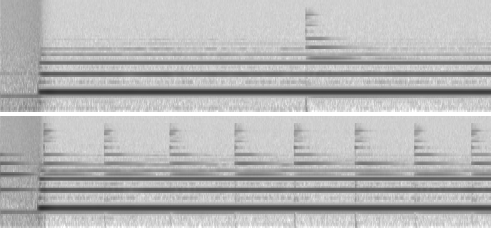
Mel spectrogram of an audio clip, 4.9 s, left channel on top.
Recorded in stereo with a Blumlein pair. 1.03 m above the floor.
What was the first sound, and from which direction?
A flute, 25° right.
